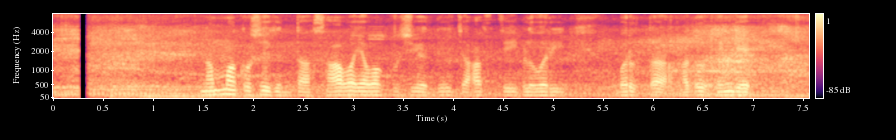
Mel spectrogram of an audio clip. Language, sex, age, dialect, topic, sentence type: Kannada, male, 51-55, Central, agriculture, question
